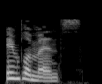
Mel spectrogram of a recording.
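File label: "implements", British English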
